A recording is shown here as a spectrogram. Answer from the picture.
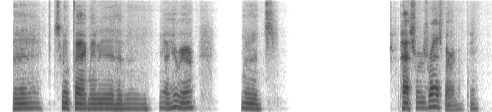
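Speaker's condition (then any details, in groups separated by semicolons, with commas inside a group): Parkinson's disease; onset dystonia left arm, DBS implant four years after diagnosis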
